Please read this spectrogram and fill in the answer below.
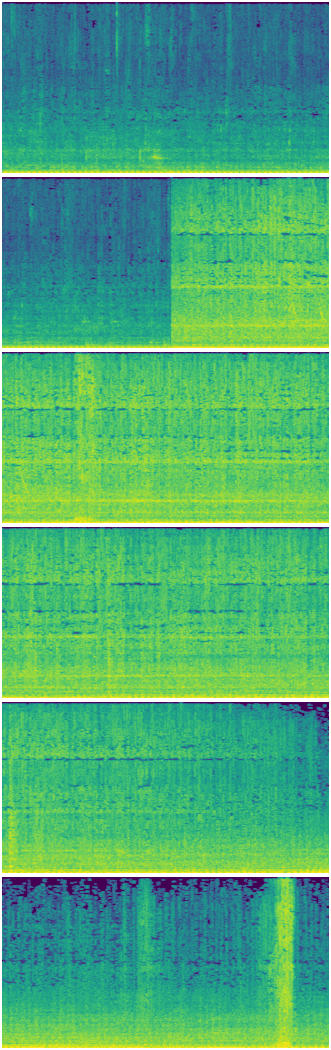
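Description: An engine running steadily: a low even hum for about the first seven seconds, then, after a sudden change, a louder and noisier engine sound that holds steady. A brief sharp sound comes near the end.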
